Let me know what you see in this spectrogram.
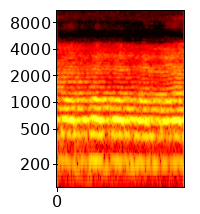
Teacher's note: प फ प भ म ये ओठ से छुआता हुआ है इसलिए ये ओष्ठ है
